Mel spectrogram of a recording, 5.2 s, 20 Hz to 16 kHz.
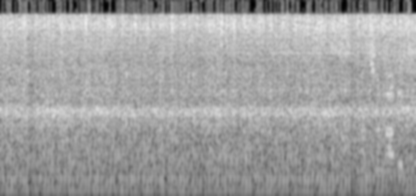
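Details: Ford F-250 after fuel pump repair, idling around 900 rpm after idle adjustment, target about 800; owner happy, says it's running good. Steady, even idle with smooth low rumble, no misses or stumbles; normal idle.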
